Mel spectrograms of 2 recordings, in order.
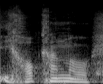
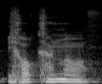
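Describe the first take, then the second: First: Resigned. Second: Low, quiet, resigned admission; woman admitting quietly she has no husband. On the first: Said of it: "Und darum sagt sie". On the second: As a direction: let it sink in defeat. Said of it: "ganz resigniert". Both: Acted.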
